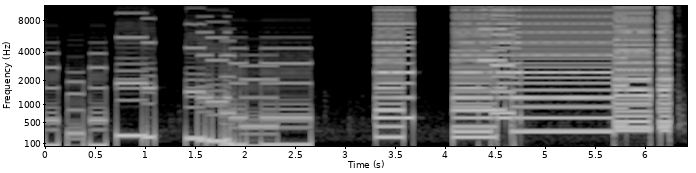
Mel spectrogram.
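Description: KORG minilogue four-voice analog synthesizer played dry, with no effects, on organ-style patches. Short chords over a deep bass note and some longer chords come first. After a short pause just under three seconds in, a brighter sound with no deep bass plays a long held chord, then more short chords near the end.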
